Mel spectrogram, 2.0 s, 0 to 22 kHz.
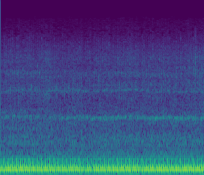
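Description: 1998 Honda Valkyrie's flat-six engine idling steadily while it warms up, through aftermarket pipes with the baffles fitted.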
